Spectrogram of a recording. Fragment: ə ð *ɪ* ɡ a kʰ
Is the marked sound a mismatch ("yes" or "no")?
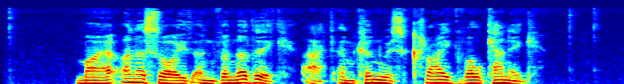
no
